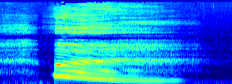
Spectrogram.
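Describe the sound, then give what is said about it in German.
A single drawn-out, hearty yawn made while stretching, fairly loud, opening with a sharp breath and sliding down in pitch into a long voiced exhale that fades out. “Nachdem du das ein paar Mal ausprobiert hast, kannst du wieder aufstehen, dich recken, strecken und herzhaft gähnen.”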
